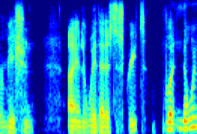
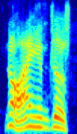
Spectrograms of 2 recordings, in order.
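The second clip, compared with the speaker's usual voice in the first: thick, obviously fake Korat accent, pitched up; louder, higher hammy Korat accent; 6 semitones higher, 7 dB louder than usual. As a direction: play a bad put-on Korat accent. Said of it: "very thick, um, Korat accent".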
